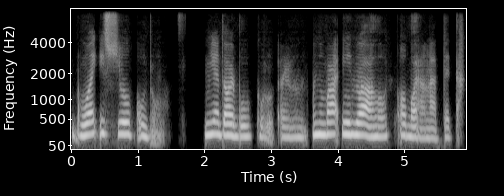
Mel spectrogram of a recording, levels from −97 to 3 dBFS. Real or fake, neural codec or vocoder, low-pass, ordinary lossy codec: fake; codec, 16 kHz, 0.5 kbps, FreqCodec, larger model; 7.2 kHz; none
